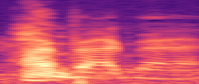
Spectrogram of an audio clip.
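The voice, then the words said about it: Terrible Adam West Batman impression. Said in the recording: “the impersonation ... It's terrible, I know.”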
